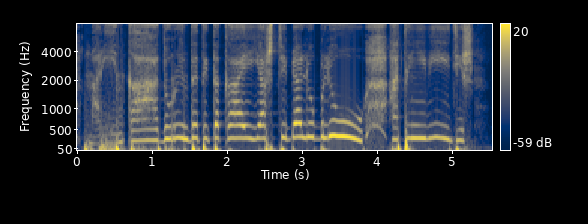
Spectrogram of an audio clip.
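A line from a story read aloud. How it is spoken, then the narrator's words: Wheezy rasp. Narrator (Russian): просипел коротконогий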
